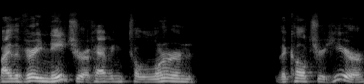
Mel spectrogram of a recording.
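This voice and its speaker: At a moderate pace, a man with a fairly high pitch speaks using ordinary pitch variation. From Chicago. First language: another language, son of immigrants. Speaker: TV show host. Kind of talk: interview.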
